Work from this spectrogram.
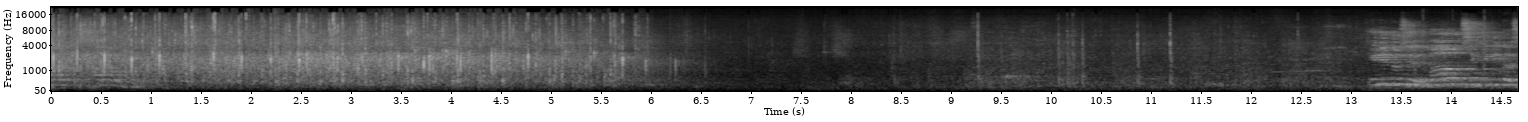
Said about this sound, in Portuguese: Uma salva de palmas ao Santo Deus.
